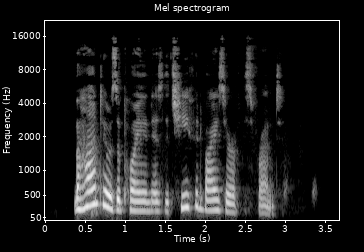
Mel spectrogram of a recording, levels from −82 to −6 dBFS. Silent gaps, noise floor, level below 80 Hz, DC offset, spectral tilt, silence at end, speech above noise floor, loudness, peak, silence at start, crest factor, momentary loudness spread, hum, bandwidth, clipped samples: none; -59 dBFS; -68 dBFS; under 0.1%; -5 dB/octave; 0.75 s; 38 dB; -21 LUFS; -4 dBFS; 0.35 s; 18 dB; 14 LU; none; 16 kHz; under 0.1%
